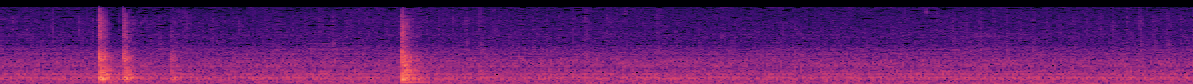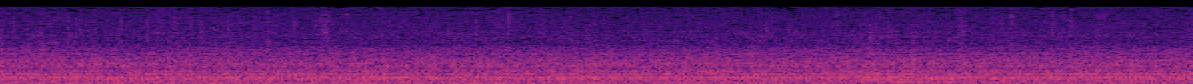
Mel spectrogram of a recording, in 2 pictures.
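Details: Quiet indoor room hum with a few sharp knocks near the start, no animal voice heard.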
